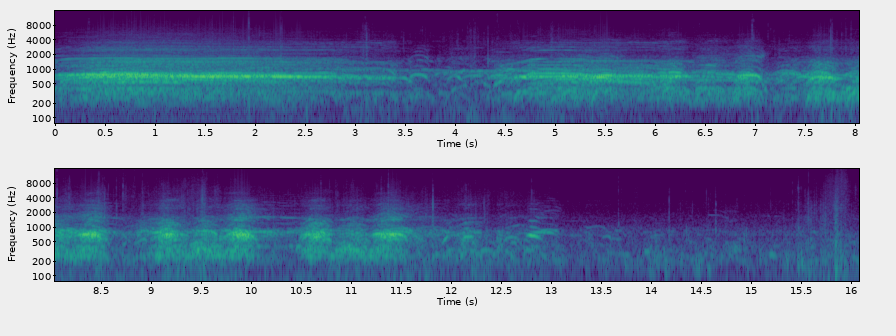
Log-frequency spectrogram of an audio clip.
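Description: Party members at a political reform rally shout and cheer loudly, a sustained roar that surges in rhythmic bursts as if chanting, then fades to a lower murmur near the end.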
